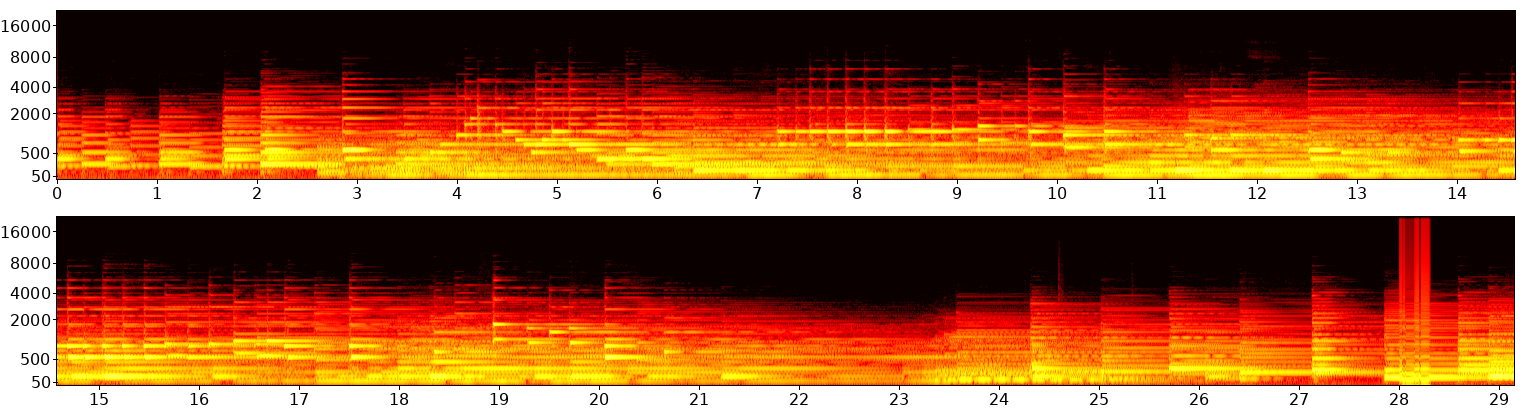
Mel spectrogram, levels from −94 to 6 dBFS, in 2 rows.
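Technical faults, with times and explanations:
28.01–28.30 s, robotic sound from repeated short buffers: a rigid 93.8 Hz buzz, likely from a 10.7 ms chunk replaying over most of the audio, shows as identical repeating waveform cycles and evenly spaced spectrogram harmonics.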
